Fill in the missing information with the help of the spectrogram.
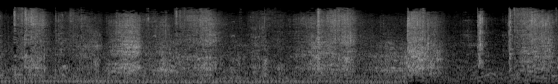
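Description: Metal shovel blades scraping wet mud and grit off a paved road: a series of short, irregular rasping scrapes, roughly one a second, from several shovels working at once.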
